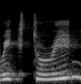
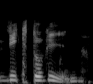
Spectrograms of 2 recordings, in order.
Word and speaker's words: Wictorin: hello michael victorine is this how you say your name yeah in swedish it's victory victory so almost right victory yeah so uh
